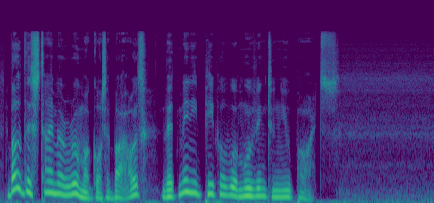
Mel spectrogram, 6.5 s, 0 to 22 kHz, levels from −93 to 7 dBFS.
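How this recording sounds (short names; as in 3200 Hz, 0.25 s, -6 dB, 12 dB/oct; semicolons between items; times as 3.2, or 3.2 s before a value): noise floor -57 dBFS; spectral tilt -7.5 dB/oct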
